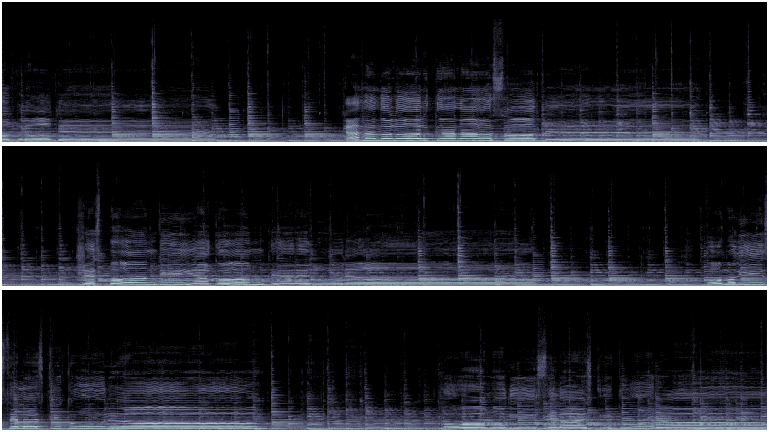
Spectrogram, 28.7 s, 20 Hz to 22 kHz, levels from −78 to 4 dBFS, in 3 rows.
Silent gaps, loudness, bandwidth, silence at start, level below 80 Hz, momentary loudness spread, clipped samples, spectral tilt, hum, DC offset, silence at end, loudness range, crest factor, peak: none; -24 LUFS; 16.5 kHz; 0 s; -62 dBFS; 13 LU; under 0.1%; -5.5 dB/octave; none; under 0.1%; 0 s; 8 LU; 18 dB; -6 dBFS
